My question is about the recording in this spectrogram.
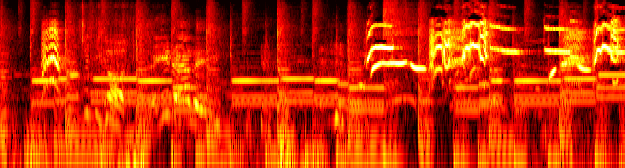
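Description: Background music with a singing voice. The melody is held in steady notes with gliding vocal lines over it, and a high held note comes about two-thirds of the way through.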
